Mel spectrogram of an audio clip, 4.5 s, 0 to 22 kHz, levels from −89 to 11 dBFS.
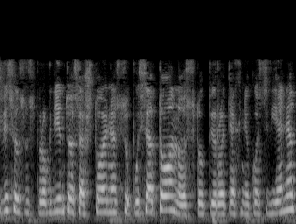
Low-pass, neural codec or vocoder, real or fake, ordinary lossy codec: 7.2 kHz; none; real; MP3, 48 kbps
